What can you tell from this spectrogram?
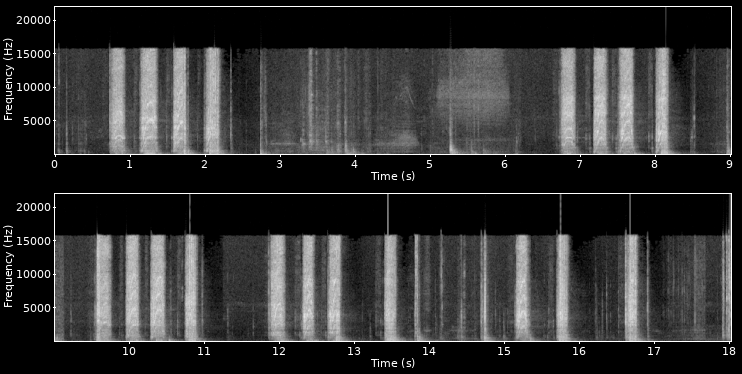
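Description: Cordless driver sinking screws through wooden battens into the shed siding in short trigger bursts. It comes in clusters of four or five quick pulses with pauses between screws.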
